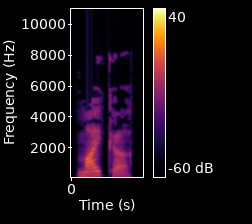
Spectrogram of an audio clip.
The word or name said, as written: micha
